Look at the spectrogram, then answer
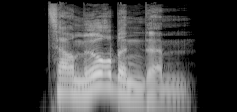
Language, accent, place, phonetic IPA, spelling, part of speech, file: German, Germany, Berlin, [t͡sɛɐ̯ˈmʏʁbn̩dəm], zermürbendem, adjective, De-zermürbendem.ogg
- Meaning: strong dative masculine/neuter singular of zermürbend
